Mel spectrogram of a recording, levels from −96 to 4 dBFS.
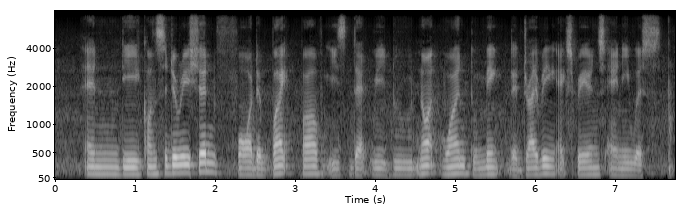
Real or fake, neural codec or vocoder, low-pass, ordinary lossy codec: fake; codec, 16 kHz, 4 kbps, X-Codec, HuBERT features, trained on LibriSpeech; 7.2 kHz; none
